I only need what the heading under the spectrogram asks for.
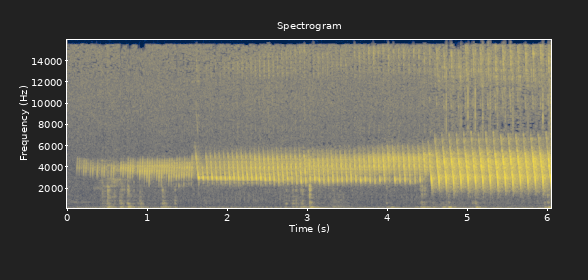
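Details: Lure song of a canary, aimed at making a male respond with rolls. Buzzy rolling trills shift pitch several times and grow louder and richer at the close.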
